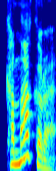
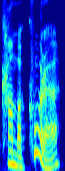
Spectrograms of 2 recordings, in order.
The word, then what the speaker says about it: Kamakura: But for instance, there's a famous town called Kamakura, and Americans will say Kamakura, or let's say Hiroshima.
